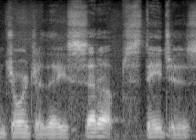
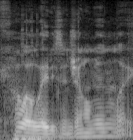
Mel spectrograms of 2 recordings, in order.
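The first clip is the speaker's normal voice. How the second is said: put-on flight attendant announcer voice. Describing a stage show by imitating a plane announcement: imitating an airline cabin announcement. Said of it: "you know how you get on a plane and they're like".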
